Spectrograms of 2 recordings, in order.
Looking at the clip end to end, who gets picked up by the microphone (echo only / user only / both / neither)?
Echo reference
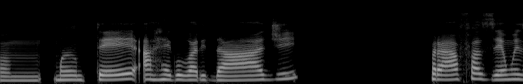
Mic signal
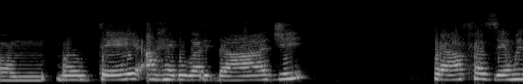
echo only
